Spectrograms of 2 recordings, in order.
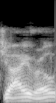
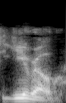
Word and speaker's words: gyro: food of Greece you know and it's not gyro its gyro and that's the way you should pronounce it it's very different from the ones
